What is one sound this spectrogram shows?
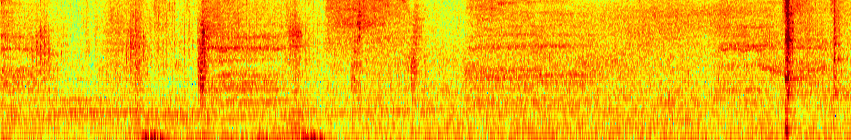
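A lightsaber hums steadily.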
